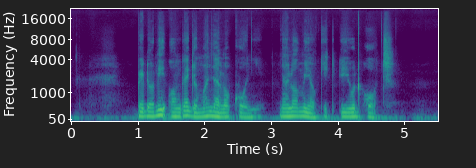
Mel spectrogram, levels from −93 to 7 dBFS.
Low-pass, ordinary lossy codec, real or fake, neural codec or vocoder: none; none; fake; codec, 44.1 kHz, 2.6 kbps, SNAC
